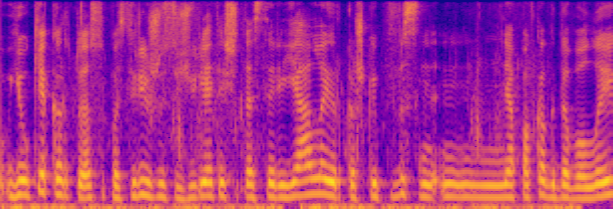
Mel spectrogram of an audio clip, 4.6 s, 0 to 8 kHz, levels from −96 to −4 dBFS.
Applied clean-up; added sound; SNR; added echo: none; Splash, splatter; 10 dB; none.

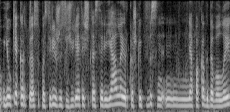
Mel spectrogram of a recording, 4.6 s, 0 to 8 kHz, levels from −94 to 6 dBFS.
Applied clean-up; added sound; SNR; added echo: neural separator model SepFormer DNS4.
